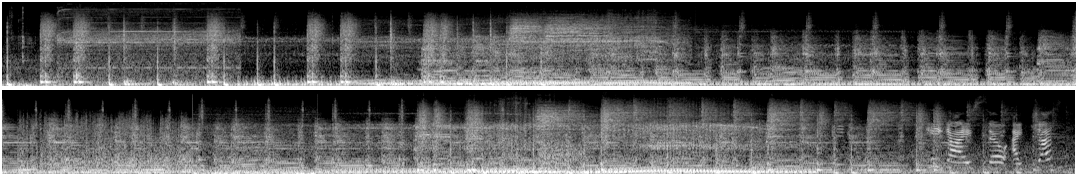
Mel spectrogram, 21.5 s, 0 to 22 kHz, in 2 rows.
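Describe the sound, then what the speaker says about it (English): A 2022 Triumph Bonneville Bobber 1200 cruising, its engine rumbling continuously and loudly for the whole stretch, with revs rising and falling as it shifts and accelerates, mixed with wind noise. "Let's hop on the bike. We're gonna cruise around the area."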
